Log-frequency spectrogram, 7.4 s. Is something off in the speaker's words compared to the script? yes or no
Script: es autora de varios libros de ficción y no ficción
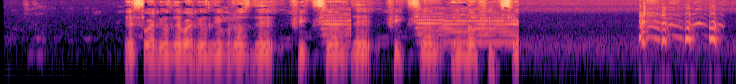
yes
